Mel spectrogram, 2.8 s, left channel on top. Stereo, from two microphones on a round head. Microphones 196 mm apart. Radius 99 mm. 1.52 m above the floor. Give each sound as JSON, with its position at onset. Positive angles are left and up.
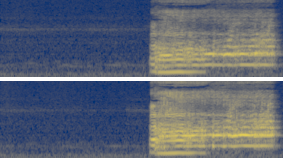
{"t": 1.5, "sound": "a scream", "side_deg": -80, "distance_m": 1.8}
